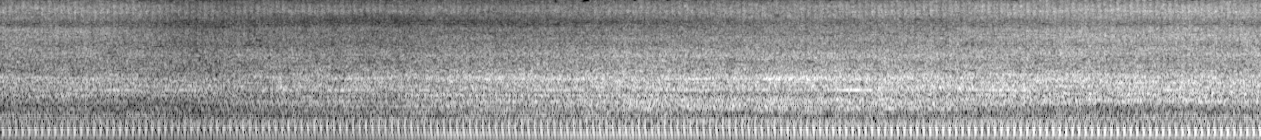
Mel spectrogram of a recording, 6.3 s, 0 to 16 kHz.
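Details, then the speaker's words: Predator 8750 generator in a ventilated shed, over two years old, full gas tank, exhaust fan running: even, steady drone with no surging or knocking, running smoothly. The shed reduces the noise somewhat. "And there it's running. This shed does a lot of help with the noise cancellation. I mean, it's not completely making it quiet, but it is helping reduce some of that noise."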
